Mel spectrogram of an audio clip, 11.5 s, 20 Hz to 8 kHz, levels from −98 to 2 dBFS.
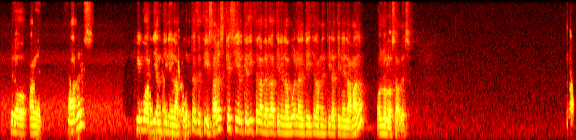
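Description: A second voice sits under this speech clip, very low from 0.0 to 0.17 s (about 35 dB down), clearer from 0.9 to 3.67 s (about 15 dB down), and nearly level with the talker from 11.3 to 11.49 s (about 5 dB down). This is other side's voice leaking through, likely loudspeaker echo the canceller failed to remove from the microphone. Overlapping that, the talker's own voice dips and breaks up from 0.18 to 1.8 s and again from 2.67 to 3.82 s, dropping by as much as 20 dB for about 1.1 s in total. This is speech suppressed in double talk: with both sides talking, the canceller likely treated the talker as echo and pulled both down. Nothing is heard above 8 kHz, which fits the G.722 call codec.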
